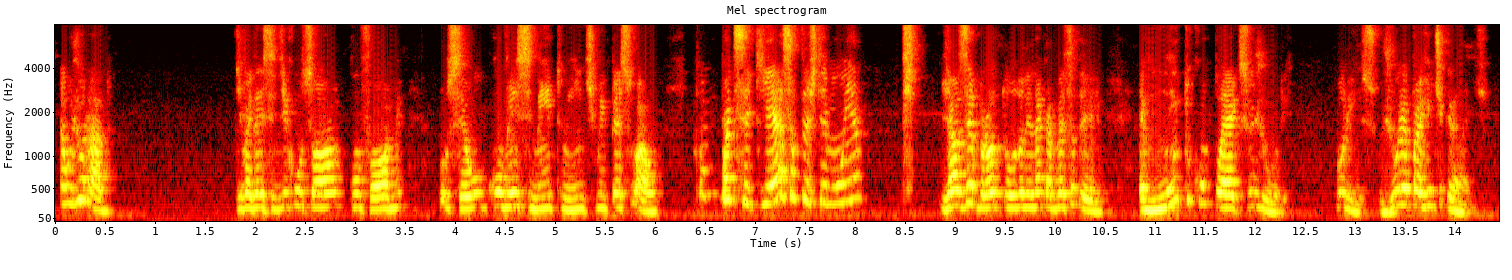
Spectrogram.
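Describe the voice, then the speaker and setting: A man's voice: high-pitched, lively intonation, moderate pace, husky. A man teaching law in a lecture, explaining step by step and calling on students by name. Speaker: law professor. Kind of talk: live online lecture.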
